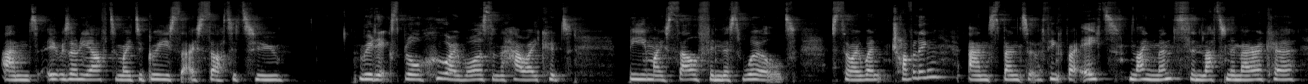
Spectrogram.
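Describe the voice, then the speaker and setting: A woman's voice: on the high side, fairly even intonation, moderate pace, fairly bright tone. A woman from South Wales with a Welsh accent, a podcast guest thoughtfully telling her life story. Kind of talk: reflective interview storytelling.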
